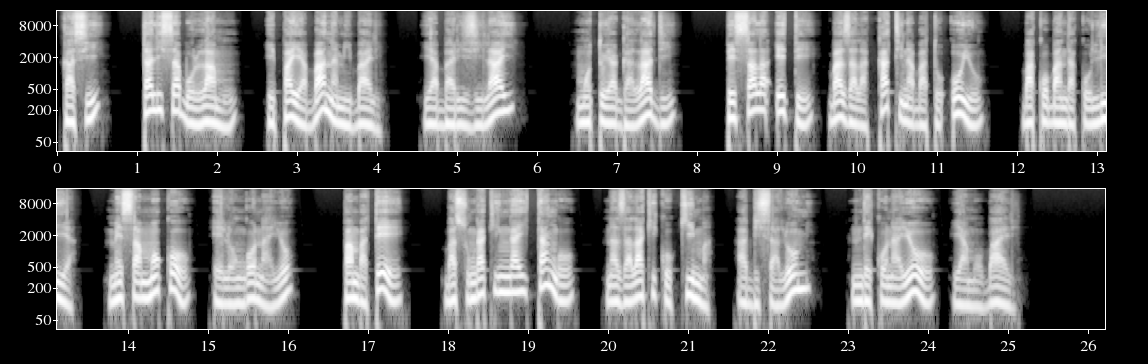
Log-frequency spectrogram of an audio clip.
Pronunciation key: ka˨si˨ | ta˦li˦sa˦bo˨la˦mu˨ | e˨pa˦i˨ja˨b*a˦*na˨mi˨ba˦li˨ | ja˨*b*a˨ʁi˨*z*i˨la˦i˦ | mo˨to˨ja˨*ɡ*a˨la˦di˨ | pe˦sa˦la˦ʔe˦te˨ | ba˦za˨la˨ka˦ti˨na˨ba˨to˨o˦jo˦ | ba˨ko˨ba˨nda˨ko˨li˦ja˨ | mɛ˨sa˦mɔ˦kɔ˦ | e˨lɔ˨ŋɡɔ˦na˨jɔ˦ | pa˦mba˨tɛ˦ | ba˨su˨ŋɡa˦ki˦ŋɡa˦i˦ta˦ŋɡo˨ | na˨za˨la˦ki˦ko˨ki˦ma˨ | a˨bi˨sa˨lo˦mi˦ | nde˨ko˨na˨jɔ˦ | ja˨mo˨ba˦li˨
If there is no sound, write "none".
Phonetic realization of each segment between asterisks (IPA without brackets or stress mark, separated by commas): a˦, b, z, ɡ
